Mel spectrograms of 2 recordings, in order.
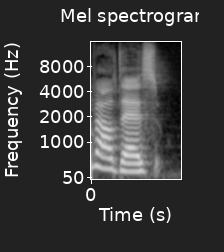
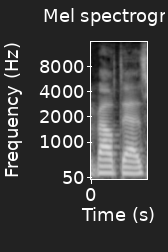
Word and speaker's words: Valdez: The Exxon Valdez is a boat, right? – It is a boat. – And it got the oil from the port, the Valdez. I keep calling it Valdez, but it's Valdez.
